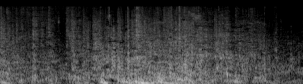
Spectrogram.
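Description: A rifle fires nearby.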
